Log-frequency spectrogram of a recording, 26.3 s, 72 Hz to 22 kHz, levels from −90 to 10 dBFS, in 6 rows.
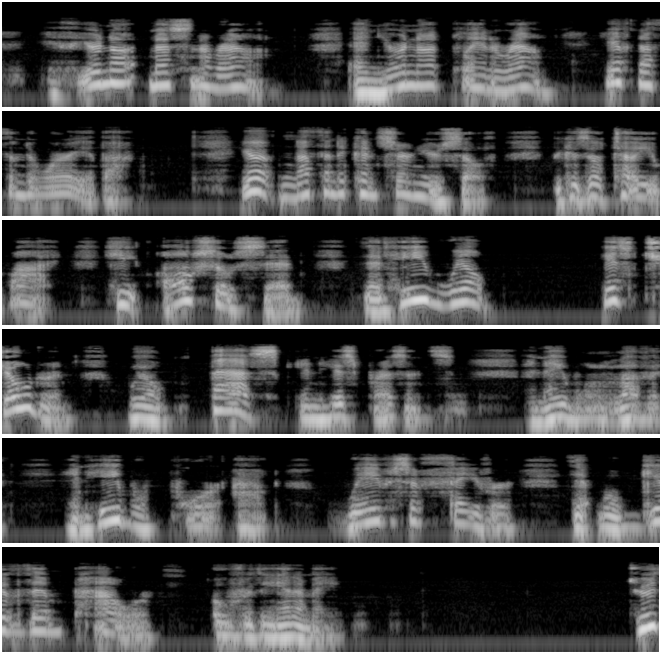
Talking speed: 140 wpm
